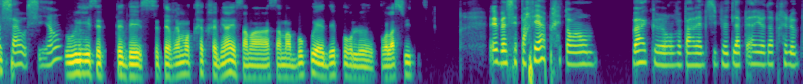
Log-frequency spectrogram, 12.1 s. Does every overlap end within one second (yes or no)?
yes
